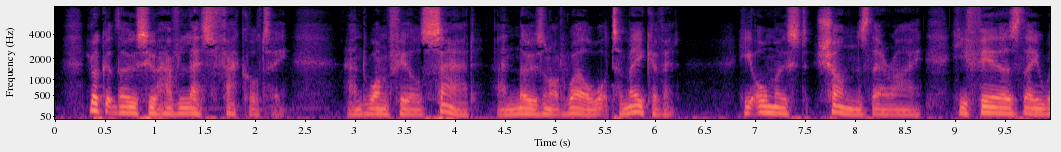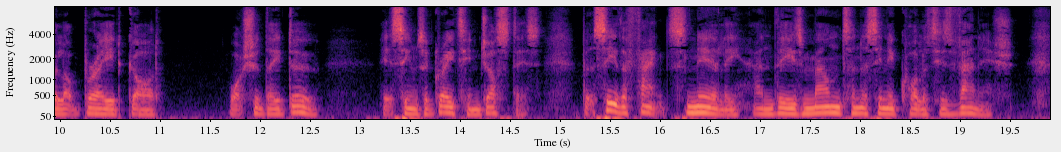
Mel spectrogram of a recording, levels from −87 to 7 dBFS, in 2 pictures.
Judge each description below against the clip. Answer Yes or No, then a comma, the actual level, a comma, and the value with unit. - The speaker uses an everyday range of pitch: Yes, average, 3.4 semitones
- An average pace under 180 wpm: Yes, average, 150 wpm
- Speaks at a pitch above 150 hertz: No, very low, 95 Hz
